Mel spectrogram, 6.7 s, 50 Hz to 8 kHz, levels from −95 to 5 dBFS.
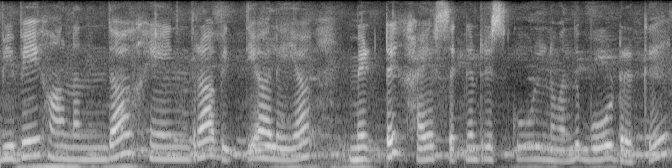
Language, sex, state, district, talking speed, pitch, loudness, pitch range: Tamil, female, Tamil Nadu, Kanyakumari, 90 wpm, 225 Hz, -18 LUFS, 210-275 Hz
